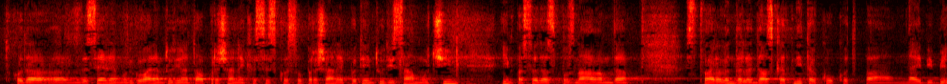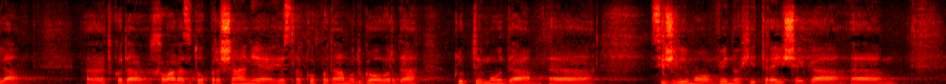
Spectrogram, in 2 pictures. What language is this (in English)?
Slovenian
